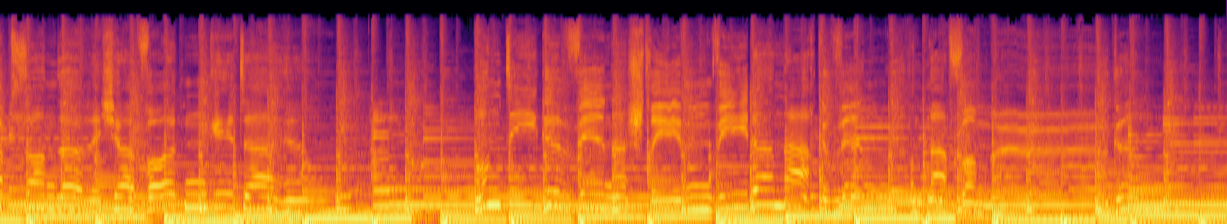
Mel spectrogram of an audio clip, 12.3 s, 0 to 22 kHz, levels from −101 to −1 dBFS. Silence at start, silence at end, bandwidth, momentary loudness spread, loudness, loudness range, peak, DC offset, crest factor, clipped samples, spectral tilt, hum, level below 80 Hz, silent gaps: 0 s; 0 s; 16.5 kHz; 2 LU; -13 LUFS; 1 LU; 0 dBFS; under 0.1%; 12 dB; under 0.1%; -6 dB/octave; none; -18 dBFS; none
